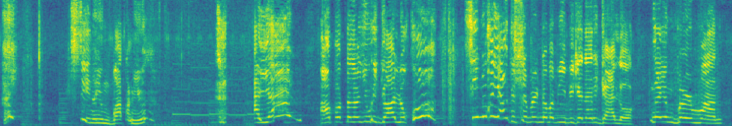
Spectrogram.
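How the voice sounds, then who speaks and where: A woman playing a bossy middle-aged woman who hands out Christmas gifts and scolds the children loudly. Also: high-pitched, sing-song, a little slow, faint music behind, full character voice. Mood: scolding. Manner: scolding, shouty.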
